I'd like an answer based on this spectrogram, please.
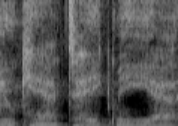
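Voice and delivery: put-on, high-pitched screamed outburst. Retelling a coworker screaming at shadow people: imitating someone screaming. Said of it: "she was screaming at him like".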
